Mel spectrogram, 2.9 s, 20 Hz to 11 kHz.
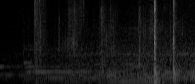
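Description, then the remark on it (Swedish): A Saab 9-3 car idles with a steady low engine hum while several sharp thunks and clicks, like doors or windows being worked, punctuate it. “Den här bilen älskar ju väldigt mycket, och det är en Saab 9-3.”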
